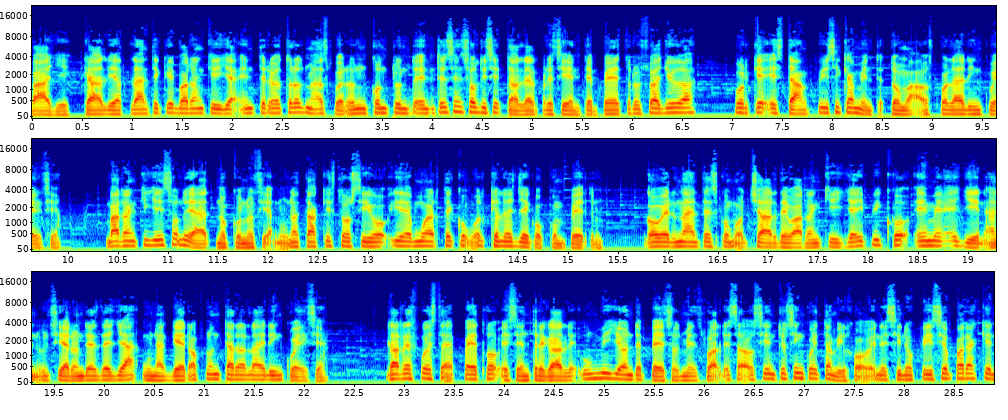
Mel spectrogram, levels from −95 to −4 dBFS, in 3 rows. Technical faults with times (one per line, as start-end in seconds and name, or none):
3.37-3.99 repeated stalls (stutter)
17.72-17.78 short stall from a late packet
18.20-18.26 short stall from a late packet
18.70-18.77 short stall from a late packet
27.24-27.46 jitter buffer speed-up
